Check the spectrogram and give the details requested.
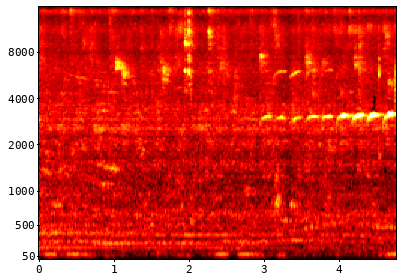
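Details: A White-headed Munia, recorded as a lure for training other birds, gives a thin, high, drawn-out whistle that climbs slightly, over a few faint soft chirps, a low mechanical hum and pulsing background noise.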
